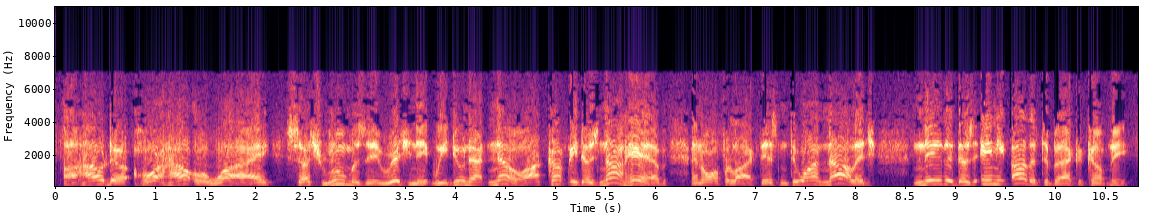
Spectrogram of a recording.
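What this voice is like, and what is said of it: Put-on North Carolina accent. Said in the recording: “I'll have to use my North Carolina accent, which is a very poppy accent.”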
